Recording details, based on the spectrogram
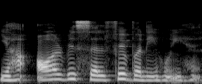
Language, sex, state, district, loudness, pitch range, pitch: Hindi, female, Jharkhand, Ranchi, -17 LUFS, 200-235 Hz, 215 Hz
